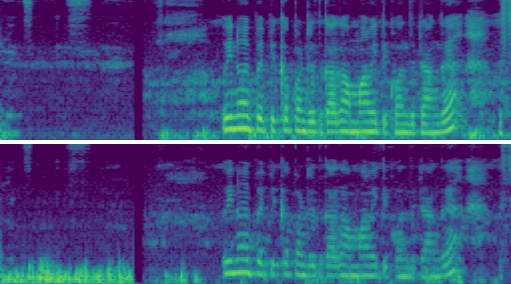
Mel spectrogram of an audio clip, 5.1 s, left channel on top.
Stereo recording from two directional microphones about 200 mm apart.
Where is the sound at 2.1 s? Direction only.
20° left (ahead or behind).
